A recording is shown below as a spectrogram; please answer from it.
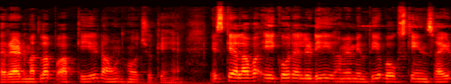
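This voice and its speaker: A man's voice: mid-range voice, darkish tone. An Indian man giving a casual, explanatory product review, mixing English phrases into his speech. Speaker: gadget reviewer.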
